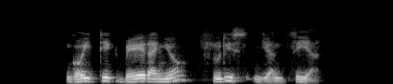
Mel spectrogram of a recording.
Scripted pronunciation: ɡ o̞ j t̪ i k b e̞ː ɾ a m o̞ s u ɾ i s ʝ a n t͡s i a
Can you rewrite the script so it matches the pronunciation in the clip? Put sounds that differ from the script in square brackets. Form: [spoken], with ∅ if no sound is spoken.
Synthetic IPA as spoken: ɡ o̞ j t̪ i k b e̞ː ɾ a [ɲ] o̞ s u ɾ i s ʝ a n t͡s i a

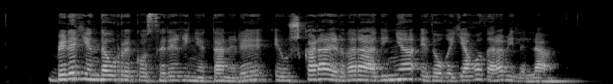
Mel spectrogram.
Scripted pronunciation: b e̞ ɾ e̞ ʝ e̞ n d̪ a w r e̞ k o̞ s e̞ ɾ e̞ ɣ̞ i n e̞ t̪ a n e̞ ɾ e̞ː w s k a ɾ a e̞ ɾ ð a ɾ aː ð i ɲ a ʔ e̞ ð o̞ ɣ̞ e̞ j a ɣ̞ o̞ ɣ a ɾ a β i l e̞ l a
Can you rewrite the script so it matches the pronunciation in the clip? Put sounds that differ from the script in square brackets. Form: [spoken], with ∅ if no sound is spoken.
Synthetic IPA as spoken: b e̞ ɾ e̞ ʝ e̞ n d̪ a w r e̞ k o̞ s e̞ ɾ e̞ ɣ̞ i [ɲ] e̞ t̪ a n e̞ ɾ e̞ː w s k a ɾ a e̞ ɾ ð a ɾ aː ð i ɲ a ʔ e̞ ð o̞ ɣ̞ e̞ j a ɣ̞ o̞ [ð] a ɾ a β i l e̞ l a

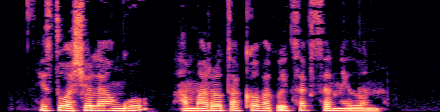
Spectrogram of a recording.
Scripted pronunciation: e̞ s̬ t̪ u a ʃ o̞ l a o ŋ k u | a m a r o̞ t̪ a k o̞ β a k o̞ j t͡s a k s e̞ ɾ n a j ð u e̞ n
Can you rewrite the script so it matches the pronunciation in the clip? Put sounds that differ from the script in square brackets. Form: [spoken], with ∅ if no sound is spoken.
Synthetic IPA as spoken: e̞ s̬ t̪ u a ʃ o̞ l a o ŋ [ɡ] u | a m a r o̞ t̪ a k o̞ β a k o̞ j t͡s a k s e̞ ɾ n a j ð u e̞ n

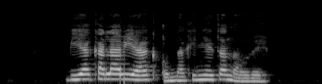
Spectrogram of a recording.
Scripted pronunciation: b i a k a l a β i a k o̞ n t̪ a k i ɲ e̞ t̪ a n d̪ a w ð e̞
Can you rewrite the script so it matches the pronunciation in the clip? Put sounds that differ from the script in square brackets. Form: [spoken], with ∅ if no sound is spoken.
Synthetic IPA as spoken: b i a k a l a β i a k o̞ n [d̪] a k i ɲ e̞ t̪ a n d̪ a w ð e̞

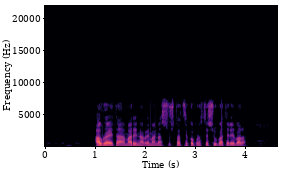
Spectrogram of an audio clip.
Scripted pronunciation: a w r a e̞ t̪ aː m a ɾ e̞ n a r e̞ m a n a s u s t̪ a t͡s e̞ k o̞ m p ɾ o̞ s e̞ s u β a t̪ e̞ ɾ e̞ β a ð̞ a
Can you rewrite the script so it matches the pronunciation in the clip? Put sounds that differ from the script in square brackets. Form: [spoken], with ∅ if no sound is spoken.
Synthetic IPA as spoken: a w r a e̞ t̪ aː m a ɾ e̞ n a r e̞ m a n a s u s t̪ a t͡s e̞ k o̞ [∅] p ɾ o̞ s e̞ s u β a t̪ e̞ ɾ e̞ β a ð̞ a

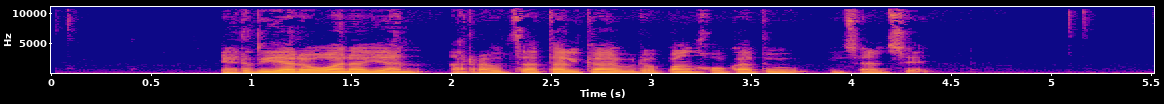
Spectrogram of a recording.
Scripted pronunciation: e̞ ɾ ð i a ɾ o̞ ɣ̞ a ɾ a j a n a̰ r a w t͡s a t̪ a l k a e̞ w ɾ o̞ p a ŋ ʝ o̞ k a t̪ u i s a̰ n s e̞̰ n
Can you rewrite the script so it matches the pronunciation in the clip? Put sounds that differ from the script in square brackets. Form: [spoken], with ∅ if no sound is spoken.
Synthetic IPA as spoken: e̞ ɾ ð i a ɾ o̞ ɣ̞ a ɾ a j a n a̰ r a w t͡s a t̪ a l k a e̞ w ɾ o̞ p a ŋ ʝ o̞ k a t̪ u i s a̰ n s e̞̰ n

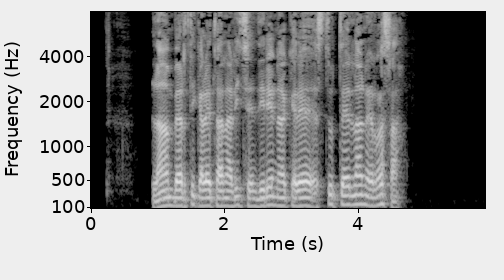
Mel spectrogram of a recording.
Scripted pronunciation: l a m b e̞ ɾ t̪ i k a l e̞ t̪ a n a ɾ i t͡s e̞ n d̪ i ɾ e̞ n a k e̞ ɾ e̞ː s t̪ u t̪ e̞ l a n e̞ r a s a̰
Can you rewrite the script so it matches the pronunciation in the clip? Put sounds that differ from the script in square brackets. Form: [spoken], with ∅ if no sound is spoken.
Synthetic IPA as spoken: l a m b e̞ ɾ t̪ i k a l e̞ t̪ a n a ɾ i t͡s e̞ n d̪ i ɾ e̞ n a k e̞ ɾ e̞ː s t̪ u t̪ e̞ l a n e̞ r a s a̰

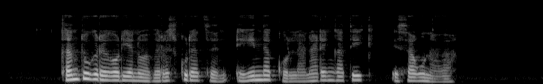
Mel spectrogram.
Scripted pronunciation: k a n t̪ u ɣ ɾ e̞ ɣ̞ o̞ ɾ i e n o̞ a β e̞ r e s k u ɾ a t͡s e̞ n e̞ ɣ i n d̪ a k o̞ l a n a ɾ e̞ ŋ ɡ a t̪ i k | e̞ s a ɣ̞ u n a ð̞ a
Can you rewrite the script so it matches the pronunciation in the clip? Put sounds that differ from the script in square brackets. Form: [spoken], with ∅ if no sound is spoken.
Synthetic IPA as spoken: k a n t̪ u ɣ ɾ e̞ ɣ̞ o̞ ɾ i [a] n o̞ a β e̞ r e s k u ɾ a t͡s e̞ n e̞ ɣ i n d̪ a k o̞ l a n a ɾ e̞ ŋ ɡ a t̪ i k | e̞ s a ɣ̞ u n a ð̞ a

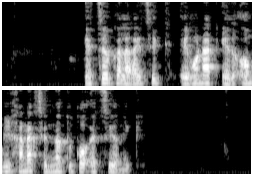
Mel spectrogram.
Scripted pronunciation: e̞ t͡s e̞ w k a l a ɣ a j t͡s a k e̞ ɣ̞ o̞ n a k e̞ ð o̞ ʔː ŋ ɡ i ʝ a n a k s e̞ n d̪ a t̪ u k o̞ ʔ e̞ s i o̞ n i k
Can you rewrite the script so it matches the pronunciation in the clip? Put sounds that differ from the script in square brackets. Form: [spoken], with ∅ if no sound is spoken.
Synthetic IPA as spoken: e̞ t͡s e̞ w k a l a ɣ a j t͡s [i] k e̞ ɣ̞ o̞ n a k e̞ ð o̞ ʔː ŋ ɡ i ʝ a n a k s e̞ n d̪ a t̪ u k o̞ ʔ e̞ [t͡s] i o̞ n i k

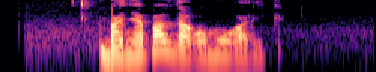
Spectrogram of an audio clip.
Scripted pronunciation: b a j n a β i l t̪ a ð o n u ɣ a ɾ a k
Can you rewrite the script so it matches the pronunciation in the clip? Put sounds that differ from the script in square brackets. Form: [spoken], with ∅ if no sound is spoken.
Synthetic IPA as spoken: b a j [ɲ] a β [a] l [d̪] a [ɣ] o [m] u ɣ a ɾ [i] k

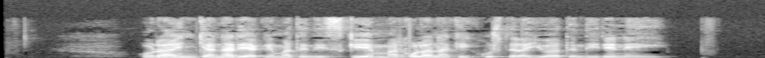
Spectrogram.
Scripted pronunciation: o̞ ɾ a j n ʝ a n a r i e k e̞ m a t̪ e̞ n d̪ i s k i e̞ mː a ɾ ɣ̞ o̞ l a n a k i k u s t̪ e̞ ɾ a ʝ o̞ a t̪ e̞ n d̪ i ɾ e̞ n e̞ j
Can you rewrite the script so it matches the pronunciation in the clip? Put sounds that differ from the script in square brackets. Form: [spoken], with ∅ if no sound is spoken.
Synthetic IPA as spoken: o̞ ɾ a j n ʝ a n a [ɾ] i [a] k e̞ m a t̪ e̞ n d̪ i s k i e̞ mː a ɾ ɣ̞ o̞ l a n a k i k u s t̪ e̞ ɾ a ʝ o̞ a t̪ e̞ n d̪ i ɾ e̞ n e̞ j

